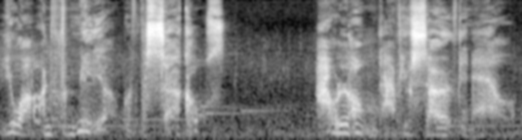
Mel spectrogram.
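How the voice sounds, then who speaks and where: A man voicing a stern, impatient demon judge of Hell in a whispered horror ASMR role-play, scolding and commanding. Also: fairly high pitch. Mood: exasperated, instructing. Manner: scolding, weary, deliberate, commanding.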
